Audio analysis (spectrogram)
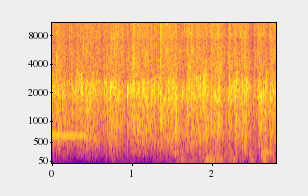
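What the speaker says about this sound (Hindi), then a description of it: "एक बार कुणाल जी ताली बजा दो यार, ये प्रोग्राम ऑर्गेनाइज करने के लिए।" Audience applause fills a training meeting hall, steady and dense clapping from a crowd that continues throughout without a break.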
